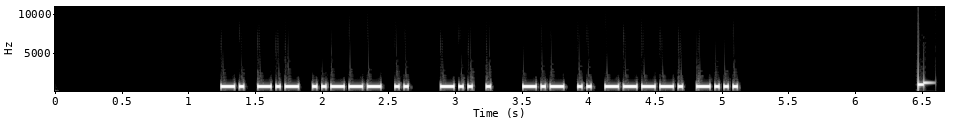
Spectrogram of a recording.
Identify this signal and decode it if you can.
Morse code, heard as a keyed tone, about 36 wpm, 700 Hz. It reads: NK2I DE KI9B
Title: USA Callsign DE Callsign - 4 Characters - 35wpm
